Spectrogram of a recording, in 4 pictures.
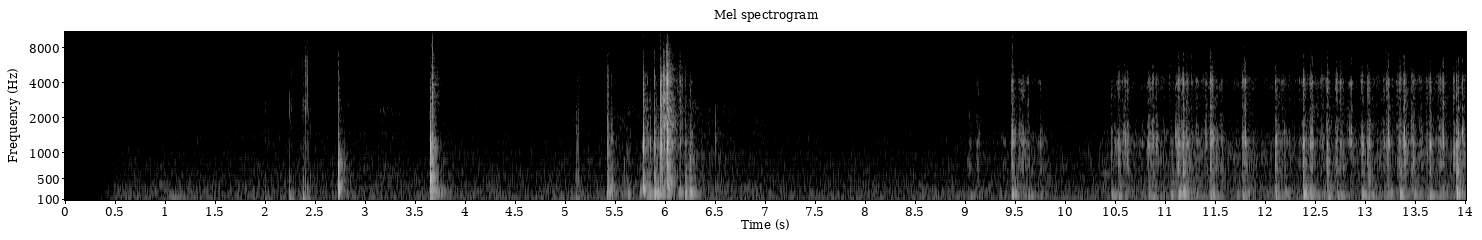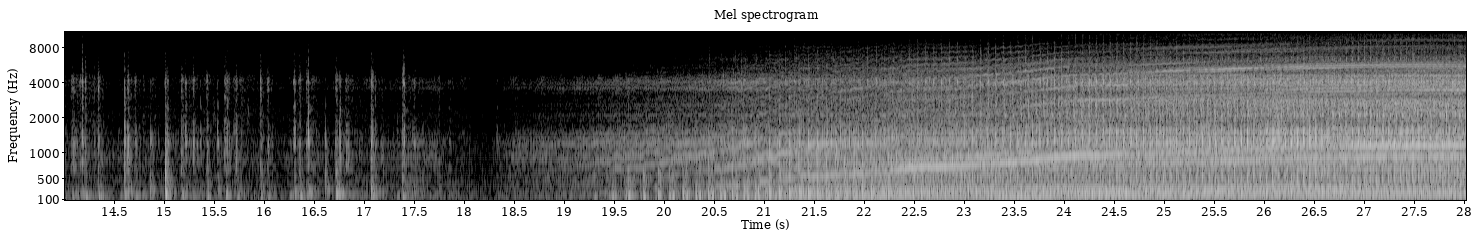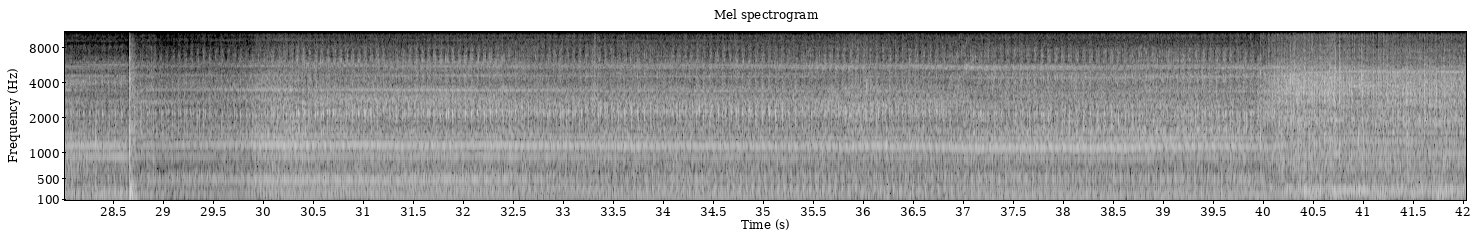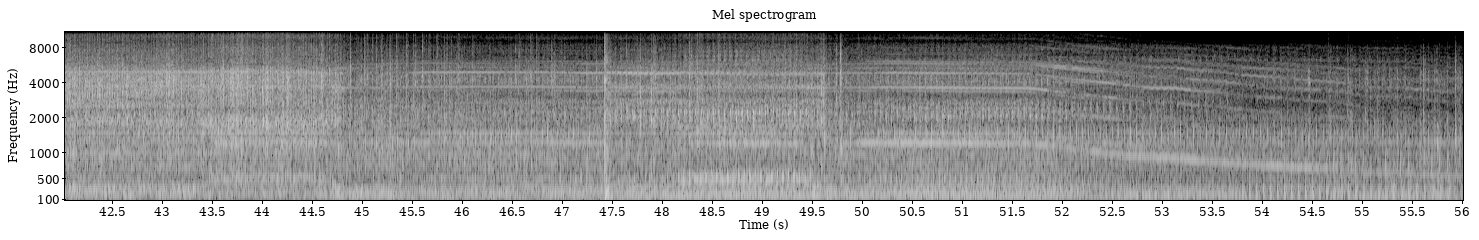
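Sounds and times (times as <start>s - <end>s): small electric motor whine: 18.4s - 56.0s
sharp clicks: 26.5s - 31.1s.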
